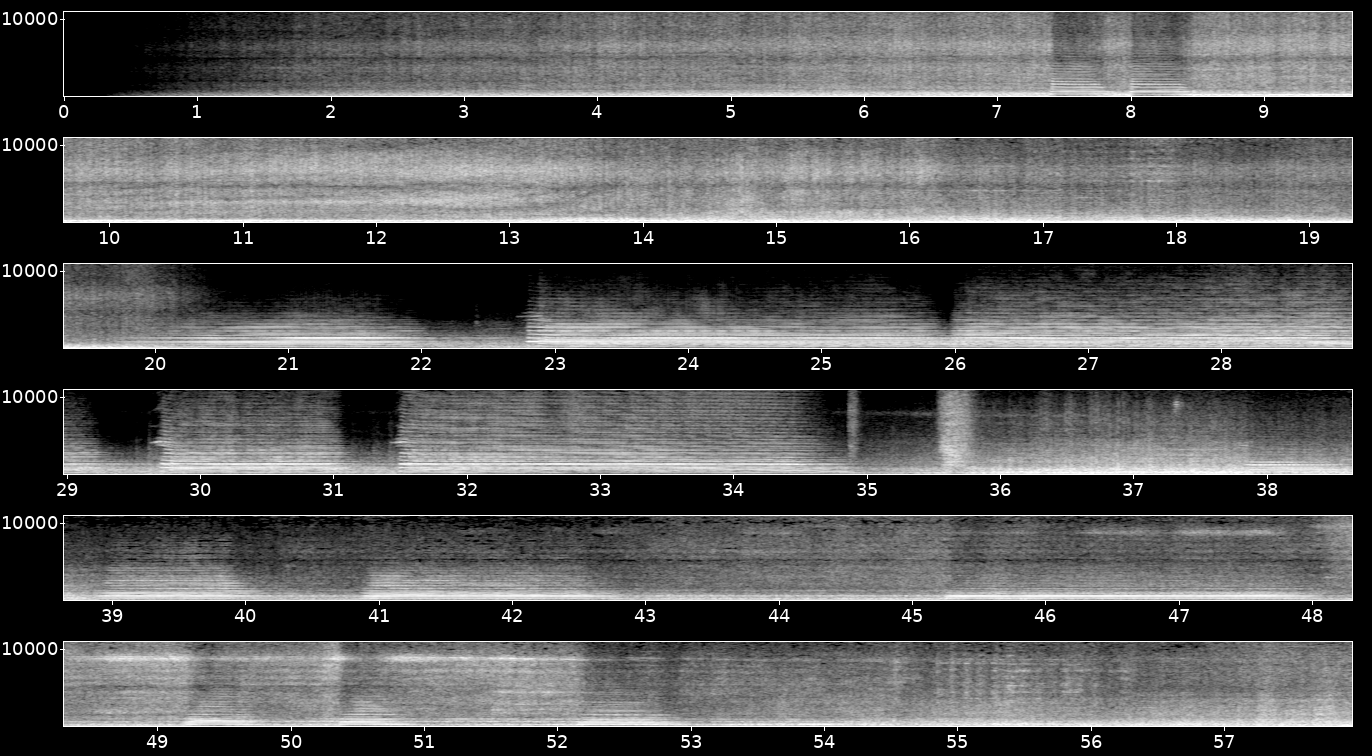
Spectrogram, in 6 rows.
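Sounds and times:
running train noise: 0:00.3 - 0:57.9
hissing rush: 0:00.5 - 0:20.0, 0:35.0 - 0:41.4, 0:47.8 - 0:57.9
multi-tone train horn blasts: 0:07.4 - 0:08.8, 0:19.8 - 0:35.8, 0:37.8 - 0:43.1, 0:45.2 - 0:54.4.

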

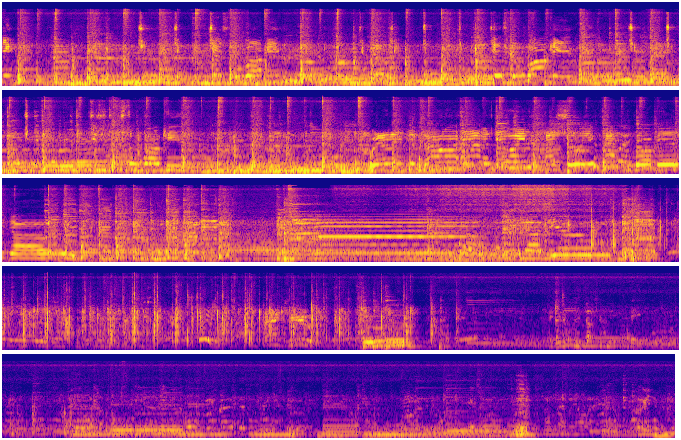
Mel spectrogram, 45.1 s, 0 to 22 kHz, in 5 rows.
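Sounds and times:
acoustic guitars: 0:00.0 - 0:27.0, 0:31.0 - 0:45.0
bass guitar: 0:00.0 - 0:27.0, 0:31.7 - 0:45.0
drum kit: 0:00.0 - 0:27.0, 0:31.8 - 0:43.4
harmonica lead lines: 0:14.8 - 0:26.8.

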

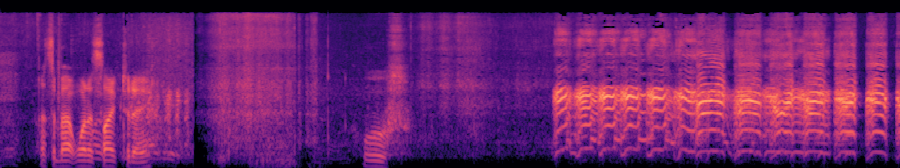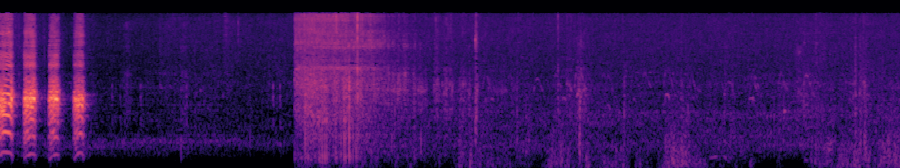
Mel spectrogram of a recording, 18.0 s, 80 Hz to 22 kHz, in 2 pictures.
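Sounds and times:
duck call quacks: 0:01.4 - 0:02.0, 0:05.5 - 0:09.9
brief rustling: 0:11.9 - 0:13.9.

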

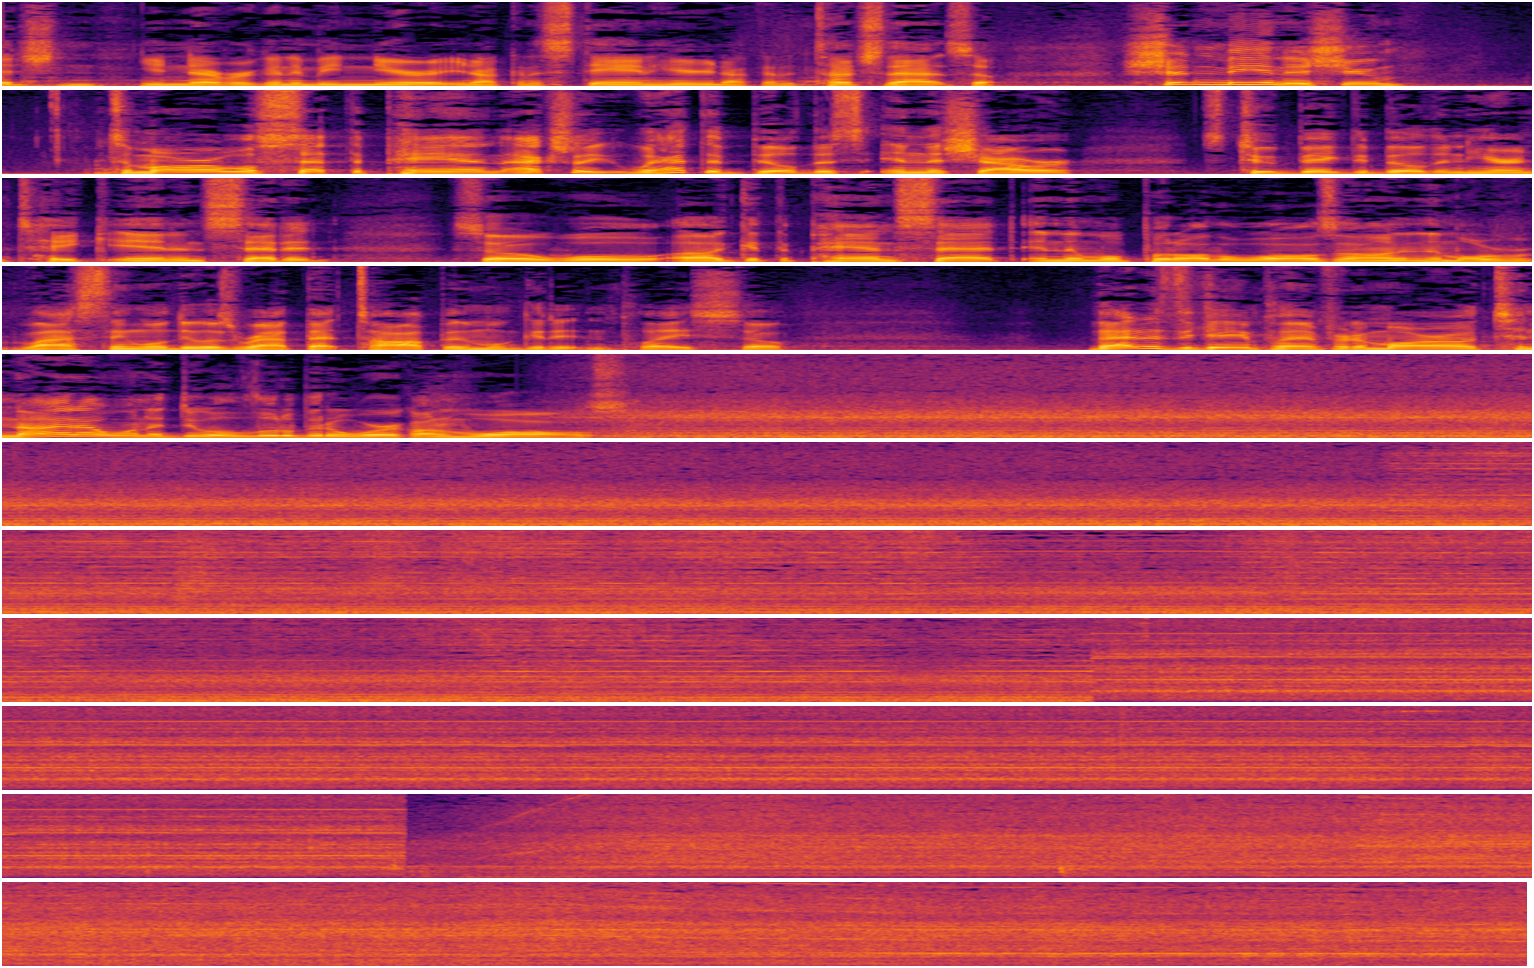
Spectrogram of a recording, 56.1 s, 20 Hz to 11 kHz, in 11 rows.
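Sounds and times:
circular saw whining: 0:22.3 - 0:56.0
table saw cutting panel: 0:22.3 - 0:56.0.

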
